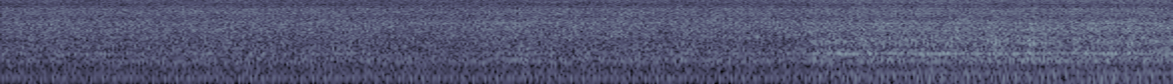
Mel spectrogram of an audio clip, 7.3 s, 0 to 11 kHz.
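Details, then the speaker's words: 1973 VW Bus EJ25 swap, Subaru engine started after wiring the starter switch input directly and clearing codes; catches and fires evenly on all cylinders, idling a touch high, radiator fans unconnected: slightly high idle. "idle is a little high but I don't think that's a big deal sounds like it's firing fine right now"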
